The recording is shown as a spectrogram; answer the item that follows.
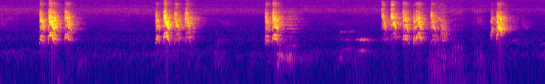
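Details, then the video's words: Near a village house in Jamnagar, a house sparrow gives rasping chirps in clusters every second or two, with a faint thin whistle from another bird in between. "Natural Sound Of Sparrows | House sparrows Chirping"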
